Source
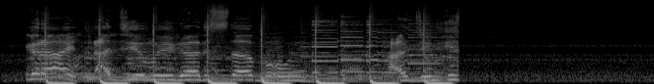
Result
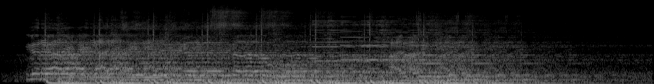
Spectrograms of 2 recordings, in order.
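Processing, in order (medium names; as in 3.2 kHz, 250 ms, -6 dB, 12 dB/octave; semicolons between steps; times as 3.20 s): on a send: feedback delay 488 ms, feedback 42%, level -5 dB; on the sum: plate-style reverb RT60 1.1 s, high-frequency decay 0.45×, pre-delay 110 ms, DRR -2 dB; trim -6.5 dB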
